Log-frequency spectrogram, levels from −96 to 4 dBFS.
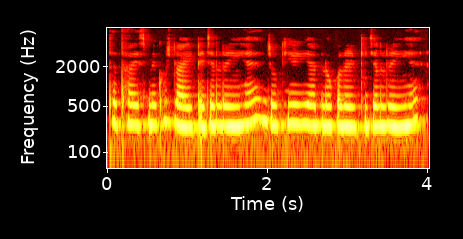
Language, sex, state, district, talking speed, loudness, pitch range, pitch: Hindi, female, Uttar Pradesh, Shamli, 225 wpm, -13 LUFS, 250-270 Hz, 255 Hz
